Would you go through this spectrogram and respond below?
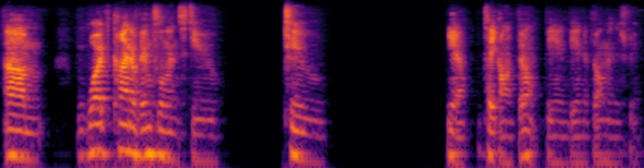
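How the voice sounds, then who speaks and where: A man's voice: medium pitch, flat delivery, takes it slowly, long pauses, dull audio. A man from Romania who grew up in the US, hosting a podcast interview in casual, slangy, curious chat. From born in Romania, raised in the US from age eight. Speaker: podcast host interviewing a guest.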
